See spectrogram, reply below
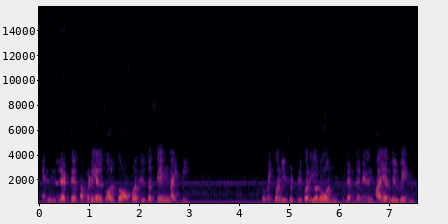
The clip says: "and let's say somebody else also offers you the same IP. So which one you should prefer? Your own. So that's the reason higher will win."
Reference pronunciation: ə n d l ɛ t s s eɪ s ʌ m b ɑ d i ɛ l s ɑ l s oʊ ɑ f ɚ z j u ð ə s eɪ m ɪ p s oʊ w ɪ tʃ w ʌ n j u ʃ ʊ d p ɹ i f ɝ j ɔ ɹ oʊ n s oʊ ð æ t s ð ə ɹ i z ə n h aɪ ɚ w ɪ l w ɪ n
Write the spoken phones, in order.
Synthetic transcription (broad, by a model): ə n d l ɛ t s s eɪ s ʌ m b ɑ d i ɛ l s ɑ l s oʊ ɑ f ɚ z j u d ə s eɪ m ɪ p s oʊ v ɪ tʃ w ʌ n j u ʃ ʊ d p ɹ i p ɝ j ɔ ɹ oʊ n s oʊ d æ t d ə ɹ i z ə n h aɪ ɚ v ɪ l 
